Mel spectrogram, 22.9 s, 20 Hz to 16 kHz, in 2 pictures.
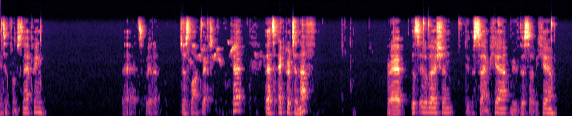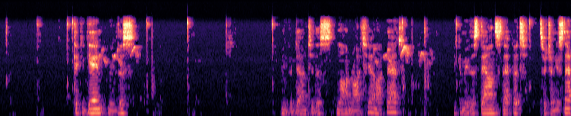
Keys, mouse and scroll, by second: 4.1 click, 4.5 ctrl+scroll down 1, 5.5 ctrl+scroll down 1, 6.6 ctrl+scroll up 1, 7.0 ctrl+scroll down 1, 8.5 click, 10.2 ctrl+scroll up 1, 11.2-12.4 drag, 15.4 ctrl+scroll up 1, 17.0-19.6 drag, 19.7 ctrl+scroll down 1, 20.7-22.8 drag.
